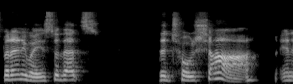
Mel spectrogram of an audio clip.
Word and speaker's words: Tosha: But anyway, so that's the Tosha, and it looks like Tosha, but it's pronounced Tosha. The accent, like yours, is one of the interesting layered names. I call it layered. But when you say Tosha with the accent on the end, it's in Lakota.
